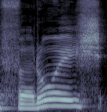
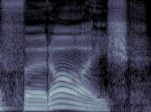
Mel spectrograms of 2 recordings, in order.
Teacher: E estes plurais têm o som aberto, daí o acento. É para indicar esta abertura da letra O, da vogal O.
